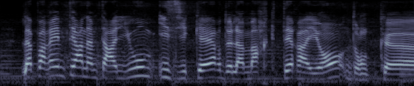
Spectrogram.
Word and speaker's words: EasyCare: Quoique, bon, EasyCare, hein, madame, ça se prononce juste EasyCare.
